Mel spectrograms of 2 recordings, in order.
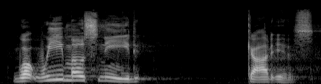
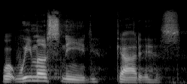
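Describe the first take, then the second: First: Slow, deliberate, each word weighted; preacher's slow emphatic statement; slow emphatic line. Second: Softer repeat, "God is." falling low; preacher's softer echo of the refrain; hushed echo. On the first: Sermon refrain, said twice. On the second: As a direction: echo "What we most need, God is." quietly, almost to yourself. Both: Acted.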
